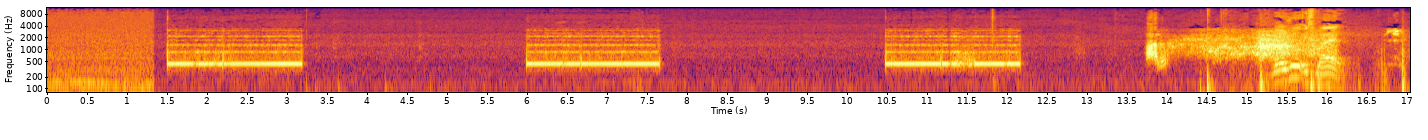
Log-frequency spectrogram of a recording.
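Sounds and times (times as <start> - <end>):
telephone line tone as a call is placed to Yaoundé: 1.5 - 3.2, 6.0 - 7.7, 10.5 - 12.2
short noisy rush: 13.8 - 16.2
speech: 15.4 - 16.3.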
